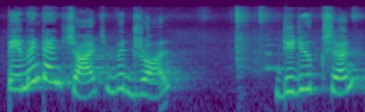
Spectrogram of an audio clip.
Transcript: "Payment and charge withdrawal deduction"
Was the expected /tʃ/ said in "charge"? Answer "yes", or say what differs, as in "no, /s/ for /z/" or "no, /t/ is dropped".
yes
